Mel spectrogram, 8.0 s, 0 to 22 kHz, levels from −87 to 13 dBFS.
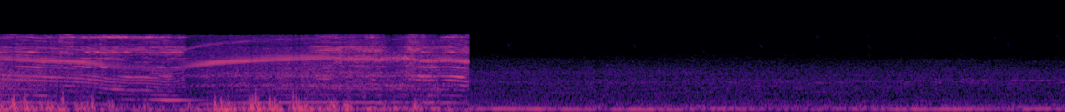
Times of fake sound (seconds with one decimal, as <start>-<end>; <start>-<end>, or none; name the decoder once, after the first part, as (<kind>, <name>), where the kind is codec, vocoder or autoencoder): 2.5-3.3 (vocoder, HiFi-GAN)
